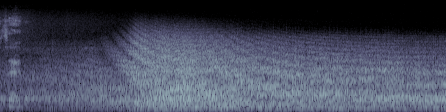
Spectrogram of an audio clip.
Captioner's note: jets roaring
